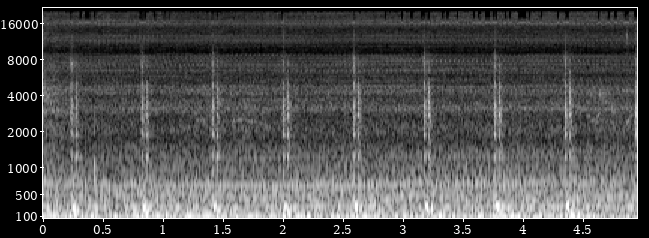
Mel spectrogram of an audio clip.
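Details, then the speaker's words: Diesel heater that quit again after a week: even ticks of about 100 a minute over a low hum as the fuel pump pulses and it tries to relight. It seems to attempt to start twice, with the pause to recycle apparently killing it; the owner suspects biodiesel gumming the pump and over-fueling it. "I think basically what it does is it attempts to start two different times the problem is that it's pausing in between is what kills it it was already on but it paused and went to go recycle and that stopped it"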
